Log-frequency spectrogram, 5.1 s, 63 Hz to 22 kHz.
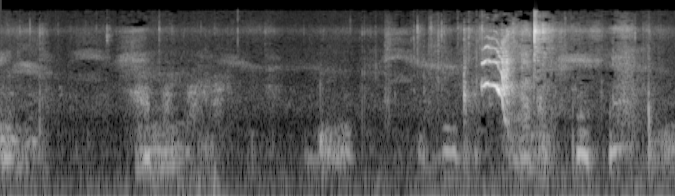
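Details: German Pinscher puppies from a 2022 UK litter: soft low grunting bursts, then a brief high squealing whine that rises and breaks near the end, in a quiet indoor setting.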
